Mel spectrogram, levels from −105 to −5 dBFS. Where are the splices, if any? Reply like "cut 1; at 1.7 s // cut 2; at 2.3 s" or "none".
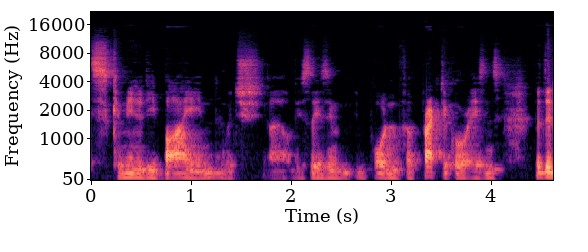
cut 1; at 1.3 s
